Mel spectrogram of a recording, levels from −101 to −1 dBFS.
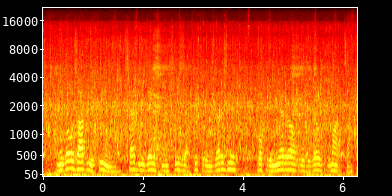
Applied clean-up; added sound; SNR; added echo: none; Breathing + Stream; 2 dB; none.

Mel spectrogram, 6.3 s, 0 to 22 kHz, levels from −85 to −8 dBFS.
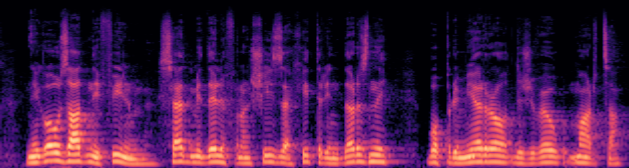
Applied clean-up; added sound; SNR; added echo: none; none; none; none.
